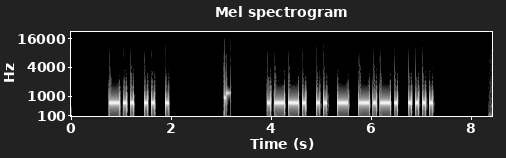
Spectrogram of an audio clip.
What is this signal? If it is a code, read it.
Morse code, heard as a keyed tone, about 17 wpm, 700 Hz. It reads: DIE PITCH
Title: Sentences from Top 1300 Words - New Word Drill - 17wpm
